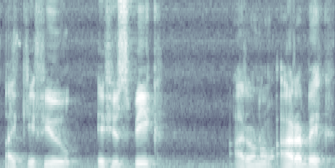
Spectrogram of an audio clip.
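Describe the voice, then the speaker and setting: This guest, a real estate broker from Tajikistan with a Pamir dialect as his mother tongue, speaks accented English on a podcast, earnestly explaining things step by step and often starting over. His lowish voice is animated and fairly bright, at a normal speed. The casual interview is captured on a studio podcast mic.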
